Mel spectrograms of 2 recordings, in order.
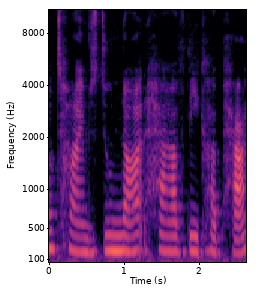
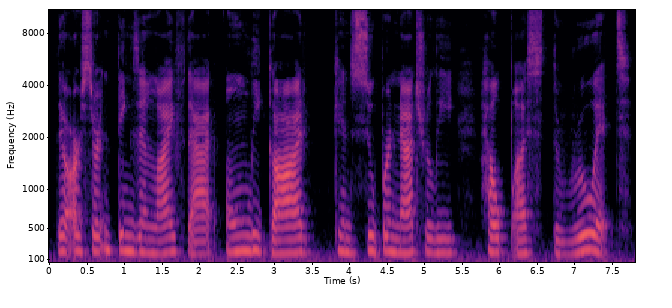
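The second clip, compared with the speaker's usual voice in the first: ordinary talk, nothing marked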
